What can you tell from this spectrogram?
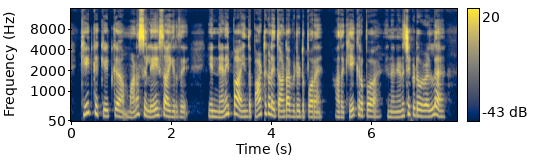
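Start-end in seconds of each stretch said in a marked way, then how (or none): none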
